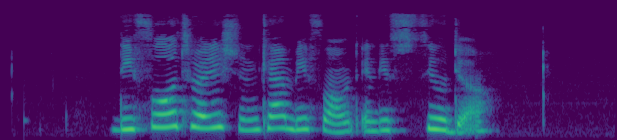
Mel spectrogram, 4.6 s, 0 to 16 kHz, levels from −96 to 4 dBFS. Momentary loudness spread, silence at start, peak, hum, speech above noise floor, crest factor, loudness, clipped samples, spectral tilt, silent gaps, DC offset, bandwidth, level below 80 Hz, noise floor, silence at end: 11 LU; 0.85 s; -18 dBFS; none; 50 dB; 16 dB; -32 LUFS; under 0.1%; -5.5 dB/octave; none; under 0.1%; 11 kHz; under -90 dBFS; -81 dBFS; 1 s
